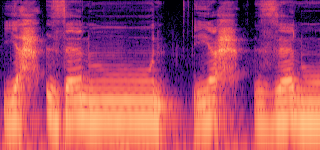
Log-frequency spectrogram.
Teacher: وقف میں نون کو سائلنٹ کر دیں گے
